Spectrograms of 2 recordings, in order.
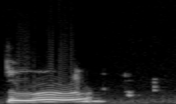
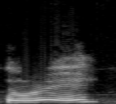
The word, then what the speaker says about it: Ture: Some people pronounce it Turu. We pronounce it Ture.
